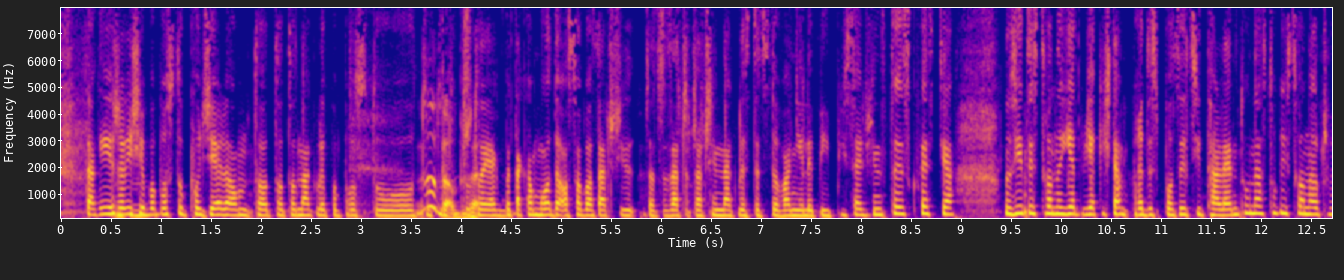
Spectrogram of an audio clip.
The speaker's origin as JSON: {"language": "Polish", "region": "Silesian Voivodeship", "country": "Poland", "said": "bo ja jestem w ogóle ze Śląska."}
